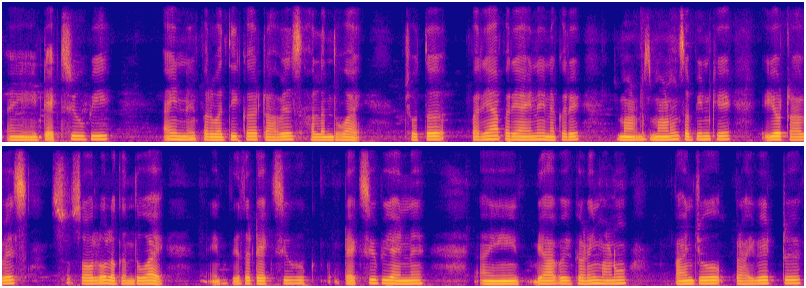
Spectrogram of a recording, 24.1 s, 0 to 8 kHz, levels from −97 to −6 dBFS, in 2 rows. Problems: constant background noise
